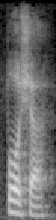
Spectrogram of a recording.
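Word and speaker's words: Porsche: तो इसकी सही प्रोनाउंसिएशन क्या है, पोर्शा।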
